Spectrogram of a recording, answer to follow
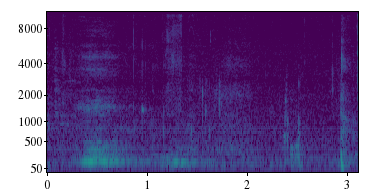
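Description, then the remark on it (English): Quiet sipping of water by a speaker: soft slurping and swallowing mouth noises over a few seconds, ending with a small click, with no one talking. “Just have a sip of water.”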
